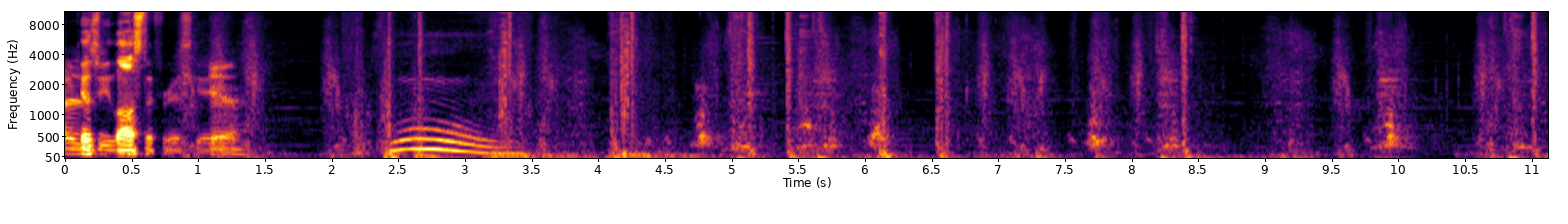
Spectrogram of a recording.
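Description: Game weapons swing and strike with sharp, quick hits.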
